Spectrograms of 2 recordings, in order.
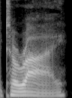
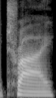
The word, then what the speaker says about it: try: So for example, tr r y is not going to be try. It's going to be try try travel. Not the true t sound try.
